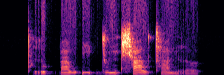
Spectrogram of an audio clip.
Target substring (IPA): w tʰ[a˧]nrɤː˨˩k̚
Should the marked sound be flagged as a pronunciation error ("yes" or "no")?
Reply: no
